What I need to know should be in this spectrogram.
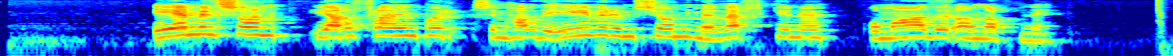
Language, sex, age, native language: Icelandic, female, 40-49, Icelandic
